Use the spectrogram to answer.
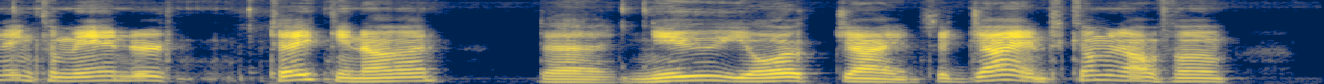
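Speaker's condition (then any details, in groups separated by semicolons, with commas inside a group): Cerebral palsy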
